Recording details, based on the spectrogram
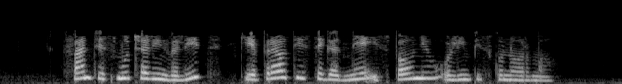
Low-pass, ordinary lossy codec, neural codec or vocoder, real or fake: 19.8 kHz; AAC, 16 kbps; none; real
